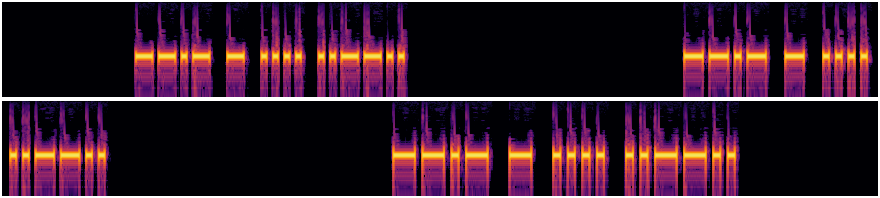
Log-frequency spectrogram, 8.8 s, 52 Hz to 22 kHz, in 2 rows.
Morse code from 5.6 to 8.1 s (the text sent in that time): QTH?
